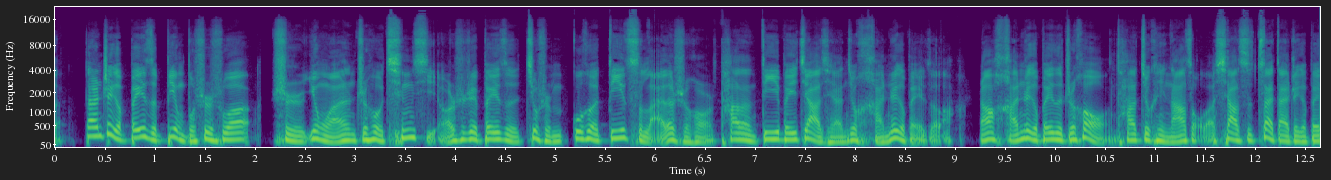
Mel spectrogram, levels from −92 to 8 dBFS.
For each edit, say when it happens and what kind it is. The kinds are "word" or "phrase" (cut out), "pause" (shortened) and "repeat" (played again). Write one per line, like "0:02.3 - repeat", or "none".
0:02.1 - pause
0:05.1 - pause
0:09.1 - pause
